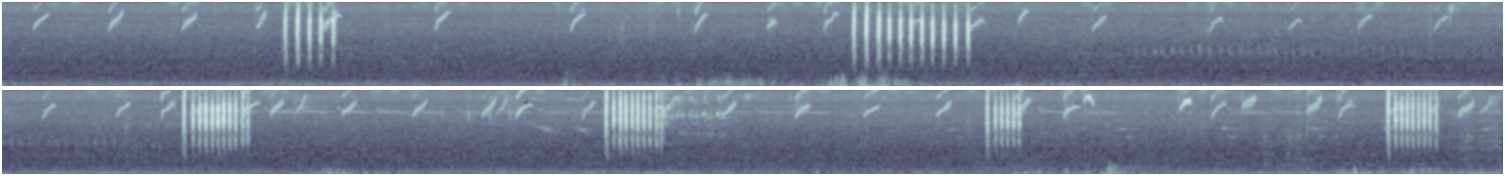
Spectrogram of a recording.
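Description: Birds chirping, with short high chirps repeating throughout. Rapid chattering trills come about three and nine seconds in, and four short harsh calls follow a few seconds apart in the second half, over a low rumble.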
